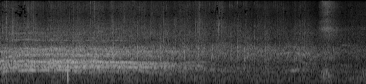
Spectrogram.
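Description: Sustained applause from an audience, a dense wash of clapping that holds steady for several seconds and then slowly thins out, with faint crowd murmur mixed in.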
